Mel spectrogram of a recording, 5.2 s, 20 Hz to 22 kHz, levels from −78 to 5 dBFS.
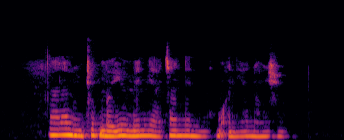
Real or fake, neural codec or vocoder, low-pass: real; none; 7.2 kHz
